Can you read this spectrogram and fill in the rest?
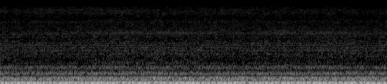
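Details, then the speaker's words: Boosted 408 cu in LS V8 on its third start with LBI 100 lb/hr EV14 injectors, coolant now circulating at 200°F, oil pressure 33: deep, even rumble with a steady pulse, no ticks, knocks or misses; normal idle. "guys so it looks like it's running pretty good uh the coolant has finally circulated in the engine so that's good"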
